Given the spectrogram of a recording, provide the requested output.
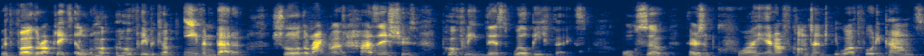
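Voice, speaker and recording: A man with a high pitch speaks very fast in a British accent, with ordinary pitch variation. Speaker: gaming YouTuber. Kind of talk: video game review. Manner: halting, many fillers.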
